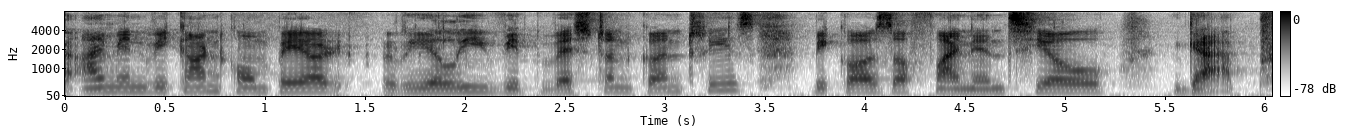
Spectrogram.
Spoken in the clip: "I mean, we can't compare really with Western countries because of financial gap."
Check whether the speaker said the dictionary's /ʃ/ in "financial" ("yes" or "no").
no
